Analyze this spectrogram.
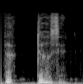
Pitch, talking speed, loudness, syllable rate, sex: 90 Hz, 215 wpm, -20 LUFS, 4.4 syllables/s, male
